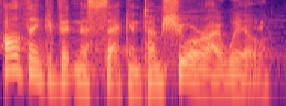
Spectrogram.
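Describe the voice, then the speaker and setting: A woman's voice: a bass voice, big pitch swings, fast, a little mellow, husky, soft background music, full character voice. A woman voicing a polite, puzzled seventeen-year-old boy with an earnest, hesitant way of musing aloud.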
